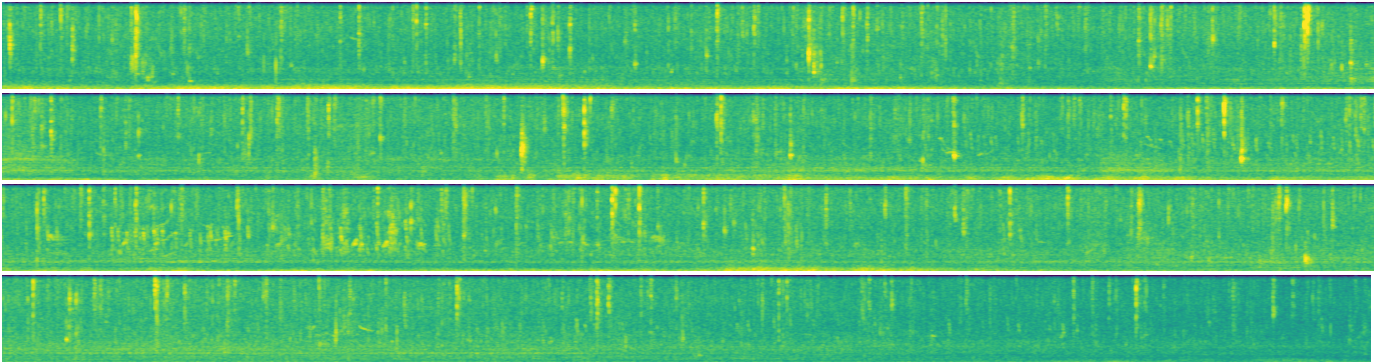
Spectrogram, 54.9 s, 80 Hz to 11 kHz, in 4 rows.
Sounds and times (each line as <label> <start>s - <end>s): small river 0.0s - 54.8s
strong storm 0.0s - 54.8s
